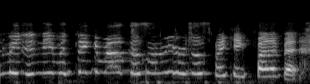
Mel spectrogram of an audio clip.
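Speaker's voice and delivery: high voice squeezed through laughter; talking mid laughing fit; giggling so hard the pitch jumps way up; laugh-crying. Real, not acted.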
